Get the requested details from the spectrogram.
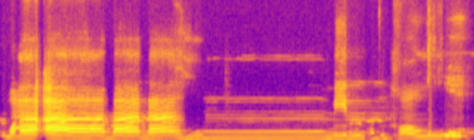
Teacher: Cukup untuk menuntaskan nun sukunnya saja. Jangan sampai min khauf itu terlalu lama ya. Iya, jadi bukan ikhfa ya.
